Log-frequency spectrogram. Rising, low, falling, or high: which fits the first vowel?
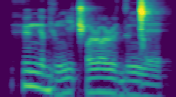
high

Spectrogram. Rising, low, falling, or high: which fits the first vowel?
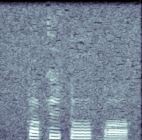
high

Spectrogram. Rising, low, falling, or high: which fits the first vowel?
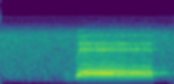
falling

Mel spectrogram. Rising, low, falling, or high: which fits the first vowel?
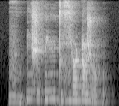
low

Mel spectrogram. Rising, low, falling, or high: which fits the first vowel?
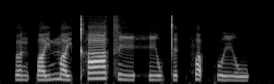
low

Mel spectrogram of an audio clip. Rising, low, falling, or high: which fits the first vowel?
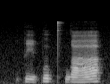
low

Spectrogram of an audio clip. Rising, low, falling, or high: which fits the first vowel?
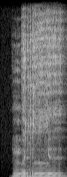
low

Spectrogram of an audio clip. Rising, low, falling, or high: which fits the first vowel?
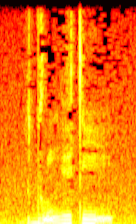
falling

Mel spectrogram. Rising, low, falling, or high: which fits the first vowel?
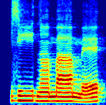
high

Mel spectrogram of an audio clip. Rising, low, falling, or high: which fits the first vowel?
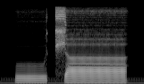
high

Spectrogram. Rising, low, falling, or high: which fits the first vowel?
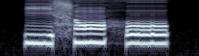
low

